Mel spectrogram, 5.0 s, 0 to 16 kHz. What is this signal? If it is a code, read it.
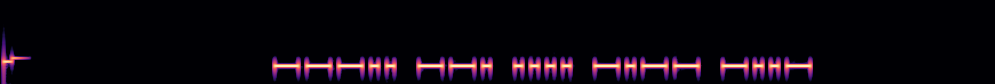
Morse code, heard as a keyed tone, about 30 wpm, 700 Hz. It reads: 8GHYX
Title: Code Groups - 5 Letter:Numbers - 30wpm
